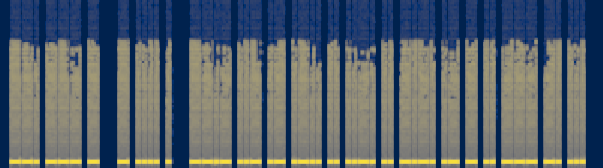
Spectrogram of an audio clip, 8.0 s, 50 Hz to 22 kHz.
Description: Morse code, heard as a keyed tone, about 30 wpm, 1000 Hz. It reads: GOT THE QUALIFICATIONS
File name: qotdfiles / 30wpm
